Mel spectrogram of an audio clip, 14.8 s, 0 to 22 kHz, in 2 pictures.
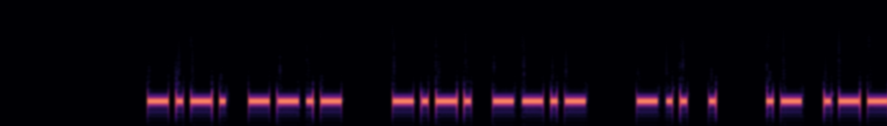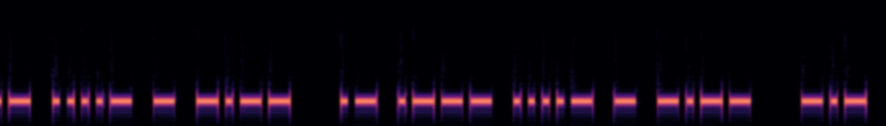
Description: Morse code, heard as a keyed tone, about 20 wpm, 700 Hz. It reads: CQ CQ DE AJ4TY AJ4TY K
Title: Speed-Racing Common QSO Phrases - 17wpm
